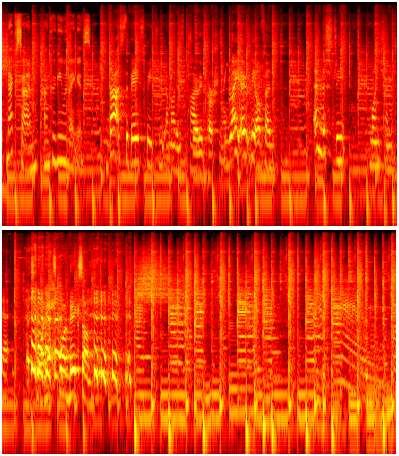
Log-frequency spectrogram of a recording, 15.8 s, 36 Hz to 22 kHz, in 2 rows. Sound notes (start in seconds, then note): 2.1 with Scottish accent; 8.2 all laughing; 10.7 upbeat funky music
